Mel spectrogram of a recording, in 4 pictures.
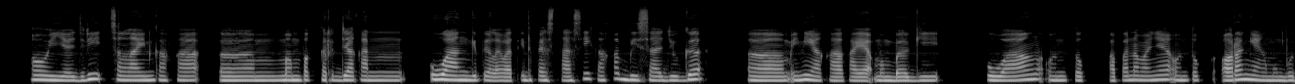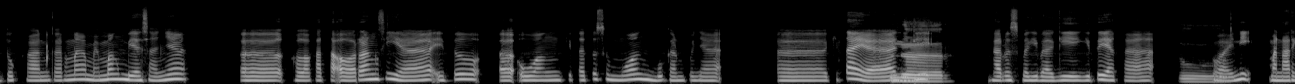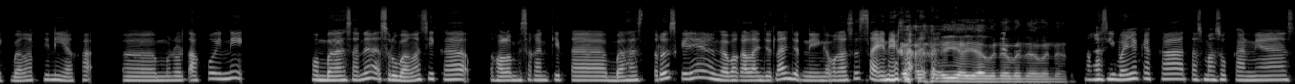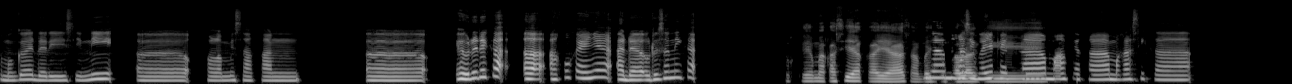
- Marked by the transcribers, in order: other background noise; tapping; chuckle; laughing while speaking: "nih, ya, Kak"; chuckle
- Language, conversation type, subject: Indonesian, podcast, Bagaimana kamu mengatur keuangan saat mengalami transisi kerja?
